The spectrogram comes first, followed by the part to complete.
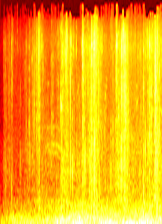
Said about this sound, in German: auf Schotterweg, wie der Weg oder Kiesweg, Geröllweg, wie auch immer, wie der Weg war in, äh, in, auf den Bergen, sind wir da so entlang marschiert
